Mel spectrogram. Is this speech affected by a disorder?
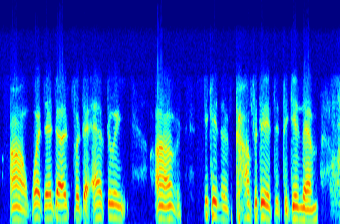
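Yes: cerebral palsy.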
